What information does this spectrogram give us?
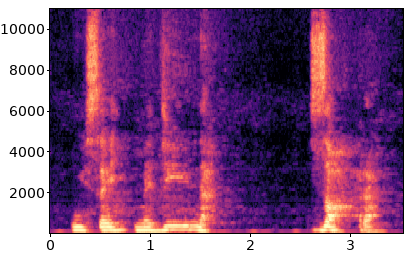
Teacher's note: a very important thing about the ta marbuta is that actually you don't hear a ta sound.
